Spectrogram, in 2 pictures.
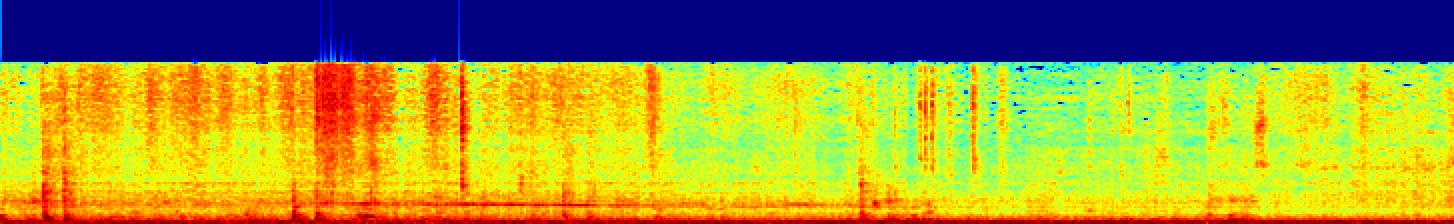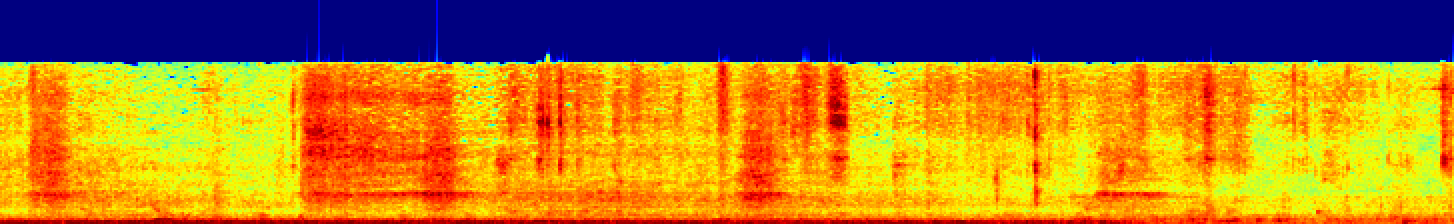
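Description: Inside a Kanto Railway Joso Line diesel railcar, the engine drones steadily as the train runs into a station and slows to a stop. A faint squeal glides downward a couple of seconds in, a few short squeaks come later, and the drone drops just before the end as the train halts.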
